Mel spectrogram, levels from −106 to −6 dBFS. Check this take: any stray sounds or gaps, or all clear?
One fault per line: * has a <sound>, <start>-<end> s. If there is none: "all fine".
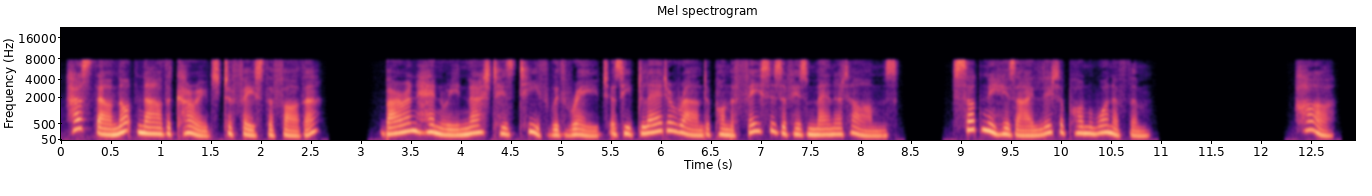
all fine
